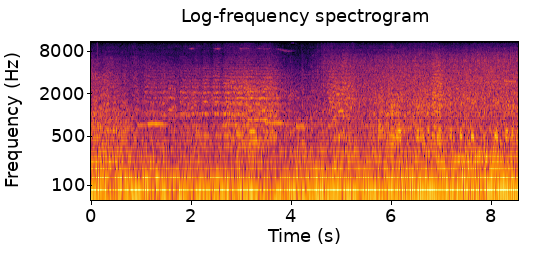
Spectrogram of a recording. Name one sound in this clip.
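Vehicle horns honk nearby.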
